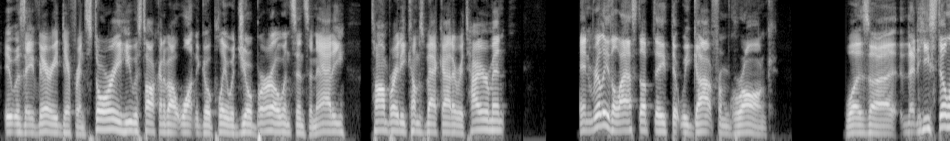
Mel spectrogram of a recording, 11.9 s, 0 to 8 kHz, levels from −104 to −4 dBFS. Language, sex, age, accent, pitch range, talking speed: English, male, 30-49, American, 125-160 Hz, 205 wpm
